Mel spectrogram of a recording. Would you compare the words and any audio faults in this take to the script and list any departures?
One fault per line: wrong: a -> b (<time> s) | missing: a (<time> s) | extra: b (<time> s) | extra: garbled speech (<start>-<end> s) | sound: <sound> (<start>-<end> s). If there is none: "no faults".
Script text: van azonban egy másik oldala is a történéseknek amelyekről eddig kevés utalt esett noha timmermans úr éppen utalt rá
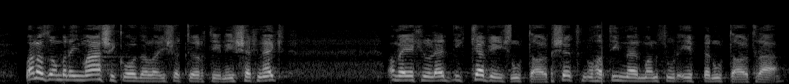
no faults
